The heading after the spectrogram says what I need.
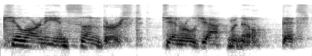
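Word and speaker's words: Jacqueminot: does not include kill Ary and Sunburst General Jac Mano that's j a c q e m i n o t pronounced Jack Mano Paul nro Madam super golden emblem or who's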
